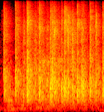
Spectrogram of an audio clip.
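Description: A small group at a Bareunmirae Party leadership meeting applauds committee chair Kim Kyung-min, crisp overlapping hand claps in a brief, steady burst at moderate volume.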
